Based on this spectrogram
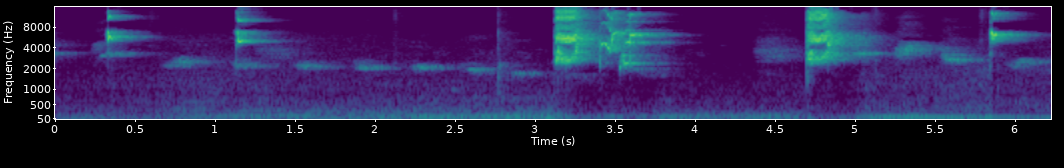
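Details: Fighter lovebird lure calls meant to make quiet lovebirds reply: sharp chirps and soft descending whistles, broken by two loud, harsh, rasping bursts of chatter.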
